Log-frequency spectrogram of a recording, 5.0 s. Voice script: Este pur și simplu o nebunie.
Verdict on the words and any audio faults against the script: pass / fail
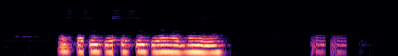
fail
